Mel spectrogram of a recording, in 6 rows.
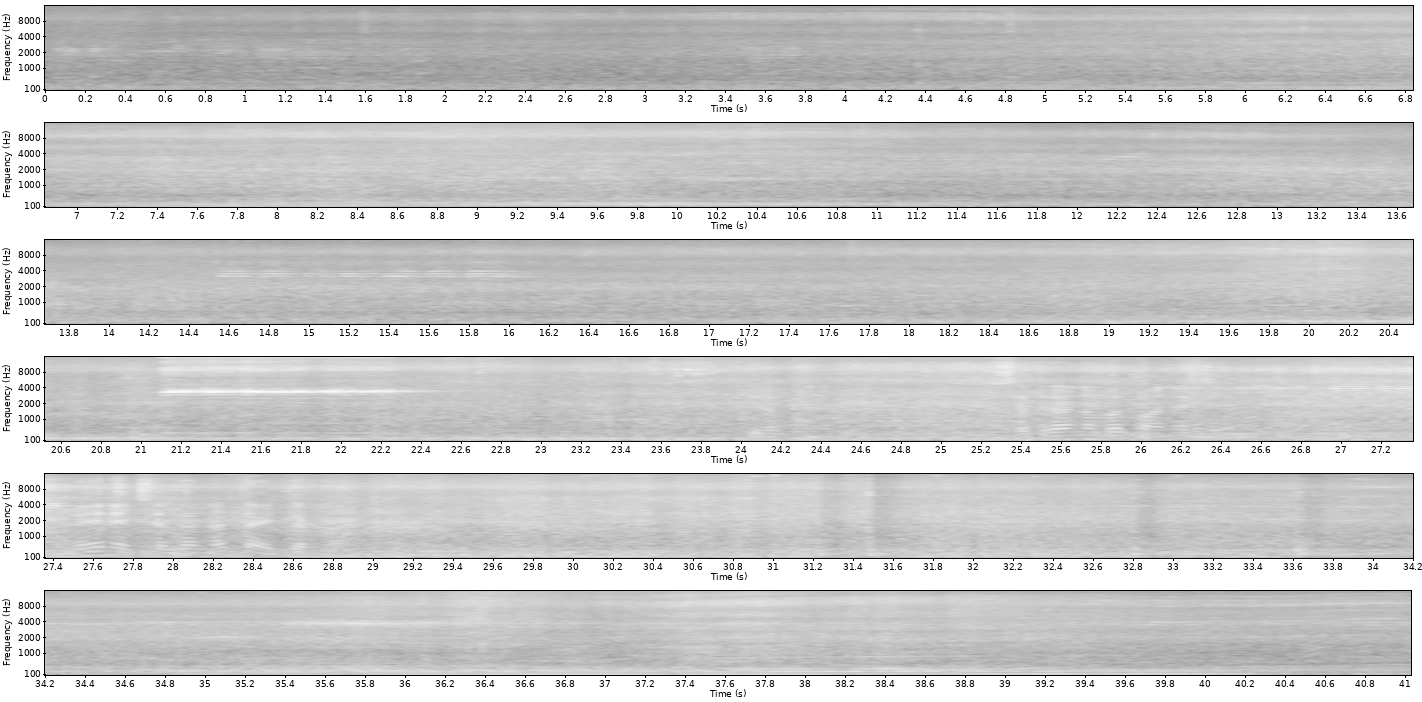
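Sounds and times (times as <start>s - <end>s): road traffic passing: 0.0s - 41.0s.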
